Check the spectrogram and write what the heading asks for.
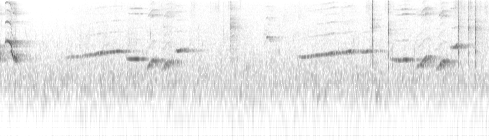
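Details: White-rumped shama song played to provoke other shamas to sing: long clear whistled notes near two kilohertz, some rising or falling, in two phrases with pauses, over a faint hissing background.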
